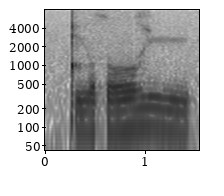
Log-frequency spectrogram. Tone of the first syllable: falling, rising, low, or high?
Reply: low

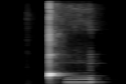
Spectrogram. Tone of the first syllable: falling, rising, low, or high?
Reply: high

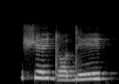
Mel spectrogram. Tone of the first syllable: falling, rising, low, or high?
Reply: high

